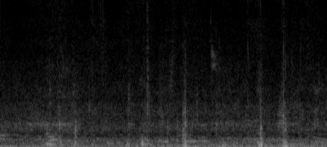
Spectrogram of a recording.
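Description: Footsteps climbing stone steps: irregular taps and scuffs of shoes about three to the second.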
